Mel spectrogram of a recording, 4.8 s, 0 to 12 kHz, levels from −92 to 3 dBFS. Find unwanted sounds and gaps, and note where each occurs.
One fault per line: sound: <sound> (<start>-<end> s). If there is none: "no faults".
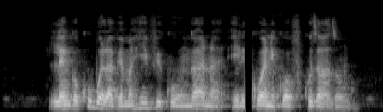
sound: dropout (3.1-3.2 s)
